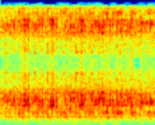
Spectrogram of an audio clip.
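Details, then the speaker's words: Diesel engine on a cold winter start at idle, heard from the front under the hood: fast, light ticking chatter, sharper and brighter than normal clatter, getting rattly; owner suspects a failing vacuum pump. "yeah my vacuum puff is getting noisy it's time for a new V vacuum pump real soon"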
